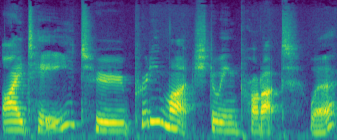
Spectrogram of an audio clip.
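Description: Here is a woman speaking. She has an Australian accent. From Australia, moved from Hong Kong at 5. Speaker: product marketing professional. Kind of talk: casual chat.

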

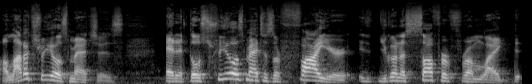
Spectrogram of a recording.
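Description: Speaking at a moderate pace, a man has a bright, sharp and animated tone. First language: not English. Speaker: podcast co-host. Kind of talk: casual chat. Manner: animated, excitable.

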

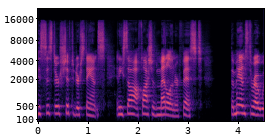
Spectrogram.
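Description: Someone is reading aloud in a natural voice. The intonation is fairly even, and the background is quiet.

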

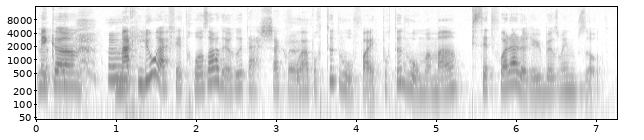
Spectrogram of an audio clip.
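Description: A fairly high-pitched woman at a fairly quick pace with ordinary pitch variation, over noticeable background noise. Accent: Quebec. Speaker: podcast co-host. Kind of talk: casual chat.

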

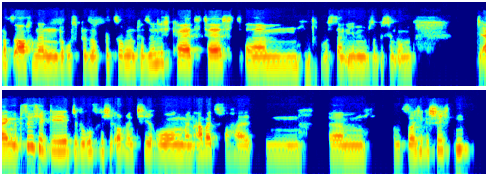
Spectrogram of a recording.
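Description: Speaking at a moderate pace, a woman with a dark, mellow tone and medium pitch uses ordinary pitch variation while her loudness swings widely. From Munich, Bavaria. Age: 20s. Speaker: psychologist and career coach. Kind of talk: casual interview.

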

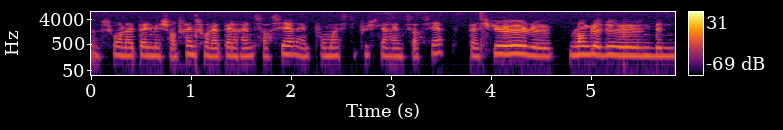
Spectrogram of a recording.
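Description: Speaking at a moderate pace, a woman keeps a flat, monotone intonation. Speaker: librarian and fantasy author. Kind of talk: casual interview chat.

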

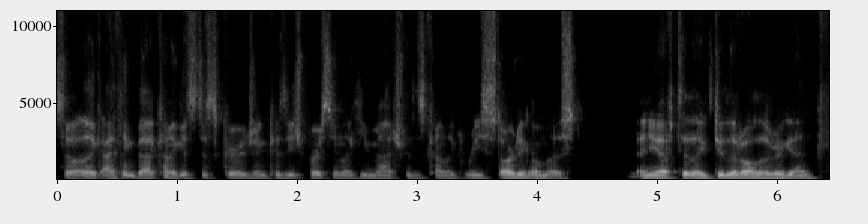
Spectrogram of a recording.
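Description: A man with a fairly low, somewhat breathy voice talks at a very fast pace. His loudness swings widely against a quiet background. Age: 20s. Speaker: college student. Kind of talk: casual chat. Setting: video call.

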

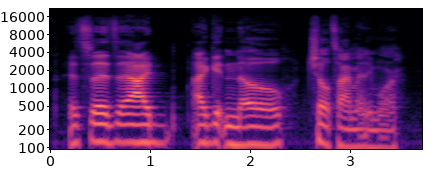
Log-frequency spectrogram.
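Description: In a very clean recording with a silent background, a man of medium pitch talks in a flat monotone. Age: 30s. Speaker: podcast co-host, father of two young children. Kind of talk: casual chat.

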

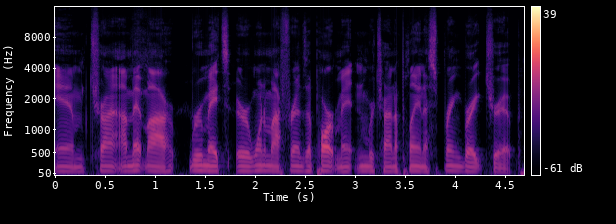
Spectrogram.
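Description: The delivery is monotone with flat intonation, on a very clean recording with a silent background. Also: man, hardly any pauses, dry, close sound with no echo. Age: 20s. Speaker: former college football player. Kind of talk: testimony.

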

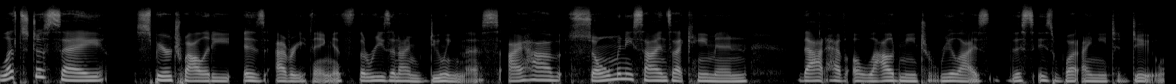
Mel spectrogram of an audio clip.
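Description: A woman with an American accent and a plain, everyday voice, fairly low in pitch with fairly even intonation, at a fairly slow pace, in a very clean recording with a silent background and a dry, close sound with no echo. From Connecticut, US. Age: 20s. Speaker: podcast host, fashion designer and student. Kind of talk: podcast monologue.

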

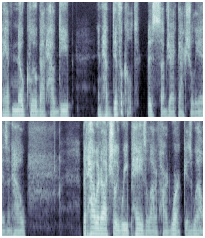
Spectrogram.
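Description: Speaking fairly quickly at a medium pitch, a man has a dark, mellow, somewhat breathy tone and fairly even intonation, recorded with a dry, close sound and no echo. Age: 50s. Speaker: UFO researcher and historian. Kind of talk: interview conversation.

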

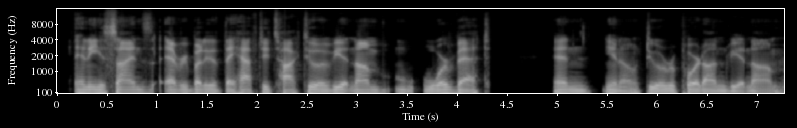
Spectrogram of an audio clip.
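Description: A plain, everyday voice speaks at a moderate pace with fairly even intonation and very even loudness. The recording is very clean with a silent background, dry and close with no echo. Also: man, fairly low pitch for a man. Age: 30s. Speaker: podcast co-host. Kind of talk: casual chat.

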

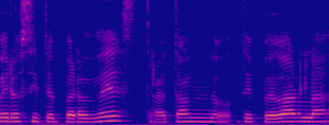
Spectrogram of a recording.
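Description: A woman's high-pitched voice with a dark, mellow tone and an Argentine accent, fairly slow, on a very clean recording with a silent background. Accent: Rioplatense Argentine Spanish. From Argentina, Rosario. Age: 20s. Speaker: podcast host and illustrator. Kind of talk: casual solo podcast monologue.

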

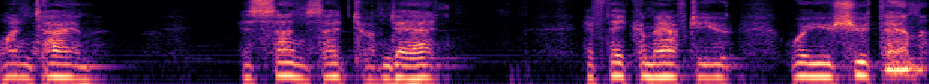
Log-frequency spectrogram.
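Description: Long, frequent pauses break up the speech, which has ordinary pitch variation and an American accent. Noticeable background noise sits behind it. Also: man, medium pitch for a man, fairly slow pace. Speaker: guest preacher. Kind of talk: sermon. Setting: church with congregation.

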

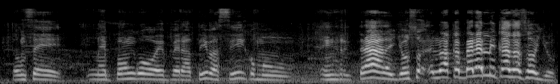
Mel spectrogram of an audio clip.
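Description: A woman's high voice at a moderate pace with lively intonation, over noticeable background noise. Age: 50s. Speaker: radio show guest, married woman. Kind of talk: casual chat. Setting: outdoors on the street.

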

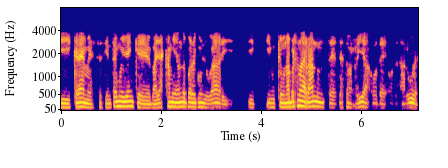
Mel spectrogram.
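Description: The speech runs at a moderate pace with a monotone, flat intonation. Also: man, medium pitch for a man. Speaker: podcast co-host. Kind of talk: testimony.

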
